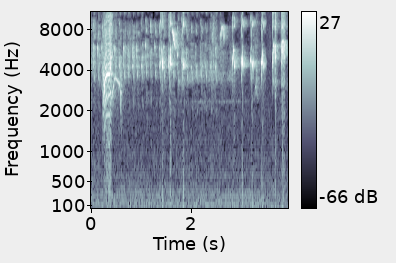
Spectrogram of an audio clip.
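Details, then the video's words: Long-tailed shrike song as a training recording: a loud swooping slurred note opens, followed by quieter high twittering and a run of sharp, evenly spaced chip notes. "Masteran Terbaik Pentet / Cendet"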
